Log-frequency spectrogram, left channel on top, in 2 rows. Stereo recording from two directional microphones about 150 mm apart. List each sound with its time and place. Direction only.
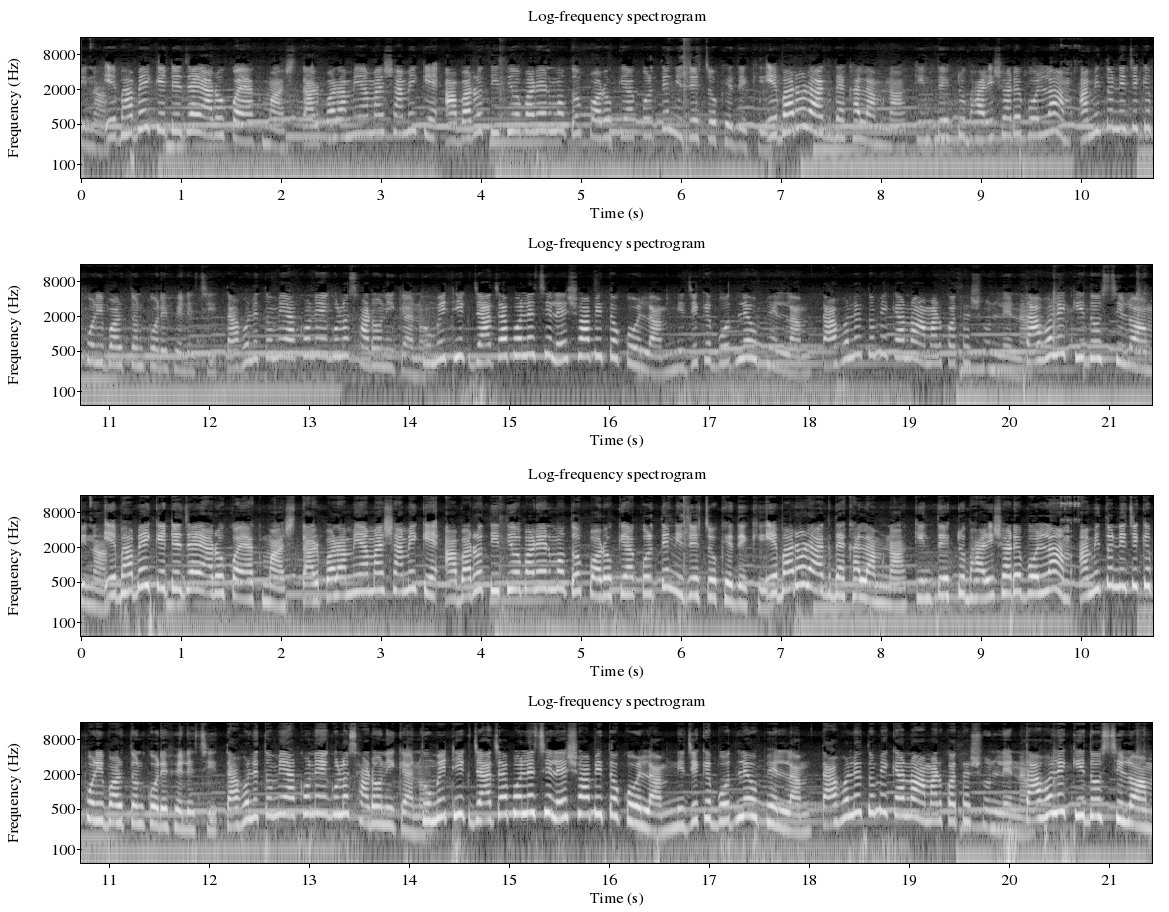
0.2 s a woman's voice: 55° right (ahead or behind)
